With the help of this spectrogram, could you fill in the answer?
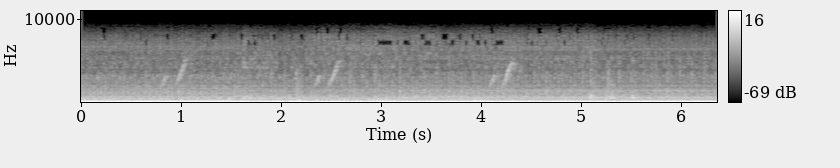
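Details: Used Komatsu PC10-3 mini excavator, SN 6097, hood down, at low idle: steady low diesel thrum with an even beat near 160 a minute, no knocks or misses; healthy.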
